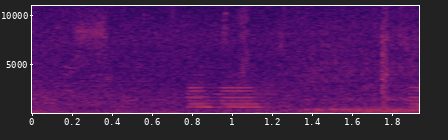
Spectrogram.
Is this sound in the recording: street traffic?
yes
